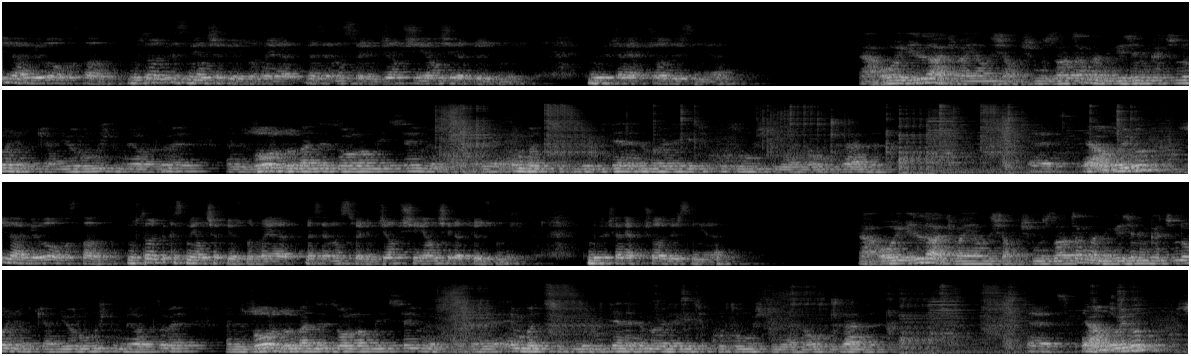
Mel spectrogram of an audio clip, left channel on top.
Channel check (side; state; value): both; normal; correlation 0.55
